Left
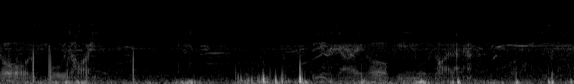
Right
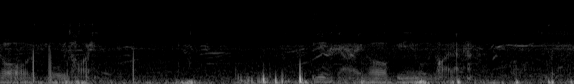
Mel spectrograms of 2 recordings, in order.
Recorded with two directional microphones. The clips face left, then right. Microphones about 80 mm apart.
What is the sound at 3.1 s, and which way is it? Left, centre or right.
Speech, centre.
